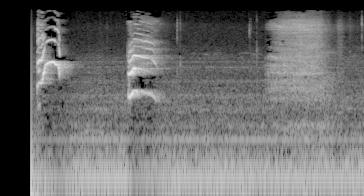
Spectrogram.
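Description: A cockatiel gives two harsh, bending chirps about a second apart, then a short breathy hiss.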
